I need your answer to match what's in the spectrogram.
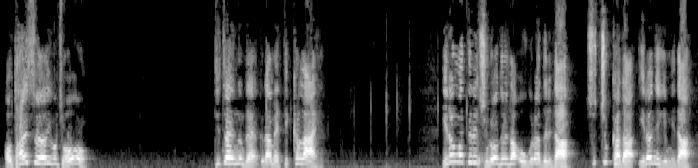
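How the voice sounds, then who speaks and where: A man teaching vocabulary in an online lecture, joking and teasing his students with quick rhetorical questions. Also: high voice, animated, slightly rough. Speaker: English teacher.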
